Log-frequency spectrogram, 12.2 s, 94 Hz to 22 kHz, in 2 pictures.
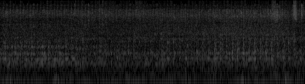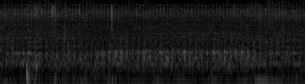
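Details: Toyota Corolla E150 holding a low 400 rpm idle: slow, uneven idle with a soft irregular knock, about three beats a second, over a quiet engine drone; the sound disappears at higher revs, cause unknown.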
